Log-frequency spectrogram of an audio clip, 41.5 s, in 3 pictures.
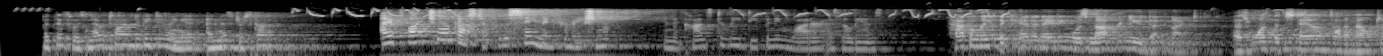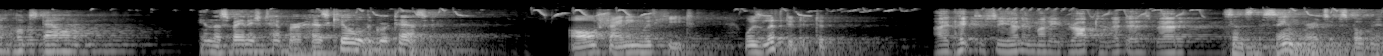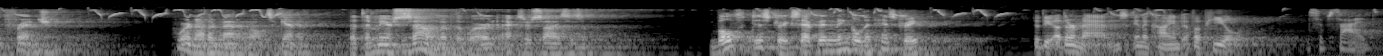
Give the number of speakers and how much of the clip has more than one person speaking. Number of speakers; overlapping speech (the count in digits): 9, no overlap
